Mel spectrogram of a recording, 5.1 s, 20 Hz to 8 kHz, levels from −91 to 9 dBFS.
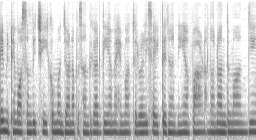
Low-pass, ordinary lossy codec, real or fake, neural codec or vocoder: none; none; fake; codec, 16 kHz, about 1 kbps, DyCAST, with the encoder's durations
